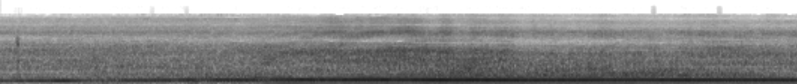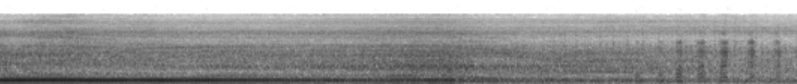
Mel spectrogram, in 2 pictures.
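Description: Isuzu SUV's engine held at high revs while the vehicle spins donuts in soft sand, the note rising about two seconds in, staying steady, then dropping away about eight seconds in.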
